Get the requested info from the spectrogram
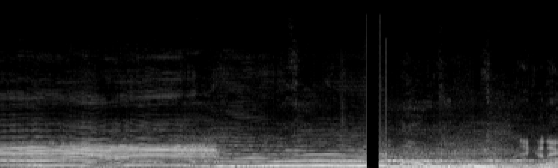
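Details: Friesian dairy cows for sale at Ambari cattle market: a loud, long, harmonic moo lasting about three seconds, sliding slightly lower then holding steady, followed after a brief cut by busy market background noise.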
